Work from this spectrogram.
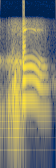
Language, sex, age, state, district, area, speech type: Marathi, female, 30-45, Maharashtra, Akola, urban, conversation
